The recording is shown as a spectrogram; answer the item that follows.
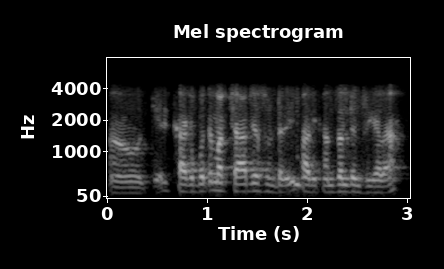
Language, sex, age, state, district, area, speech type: Telugu, male, 18-30, Telangana, Jangaon, rural, conversation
